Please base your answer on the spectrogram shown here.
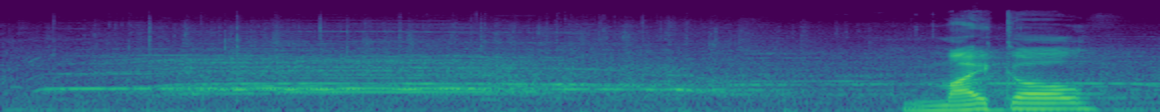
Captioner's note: cheering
